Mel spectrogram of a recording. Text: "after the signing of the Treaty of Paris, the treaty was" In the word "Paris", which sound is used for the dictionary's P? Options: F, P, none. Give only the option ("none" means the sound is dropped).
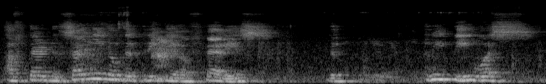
P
